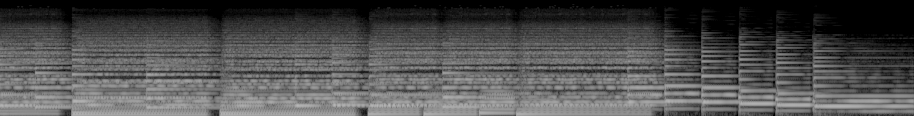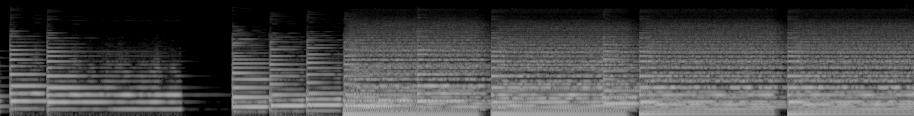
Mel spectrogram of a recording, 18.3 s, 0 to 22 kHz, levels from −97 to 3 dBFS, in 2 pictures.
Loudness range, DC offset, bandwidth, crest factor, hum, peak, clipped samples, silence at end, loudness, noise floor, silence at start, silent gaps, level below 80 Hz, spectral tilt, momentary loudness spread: 4 LU; under 0.1%; 15 kHz; 16 dB; none; -16 dBFS; under 0.1%; 0 s; -31 LUFS; -66 dBFS; 0 s; none; -40 dBFS; -5.5 dB/octave; 5 LU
